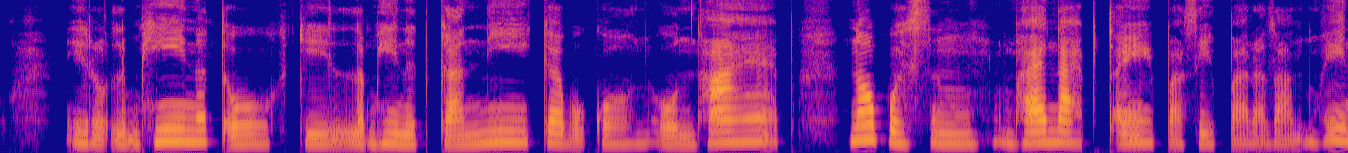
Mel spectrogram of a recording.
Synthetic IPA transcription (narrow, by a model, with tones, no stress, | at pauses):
i˧ɾṵlamhi˦nat̪o˧tʲi˧la˧mɦi˧na˧t̪ka˨ni˦ka˧bṵ˨koonha˦ep | no˦pwe˧smhe˦na˧hpt̪e˦pa˨si˧pa̰˨ɾa̰d̪a̰˨nmhi˦n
